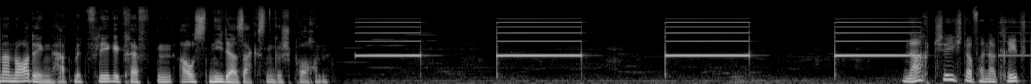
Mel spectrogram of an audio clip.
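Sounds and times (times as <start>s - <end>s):
speech: 0.0s - 3.4s, 9.0s - 10.2s
ECG monitor alarm beeping: 3.6s - 4.4s, 5.0s - 6.0s, 6.6s - 7.7s, 8.4s - 10.2s.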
